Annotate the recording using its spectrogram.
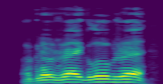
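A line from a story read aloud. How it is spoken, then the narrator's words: Overseer growling. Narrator (Russian): прорычал надсмотрщик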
